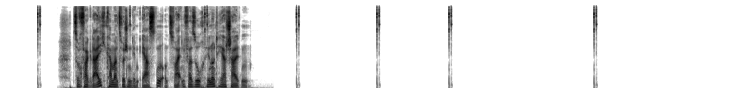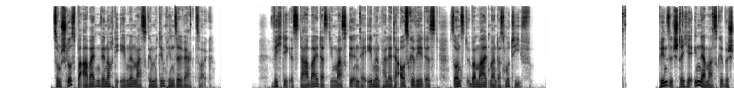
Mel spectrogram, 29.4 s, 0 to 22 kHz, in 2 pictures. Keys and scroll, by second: 25.5 super+z.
